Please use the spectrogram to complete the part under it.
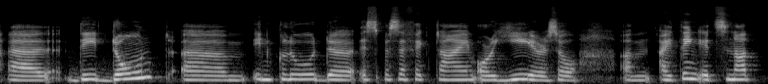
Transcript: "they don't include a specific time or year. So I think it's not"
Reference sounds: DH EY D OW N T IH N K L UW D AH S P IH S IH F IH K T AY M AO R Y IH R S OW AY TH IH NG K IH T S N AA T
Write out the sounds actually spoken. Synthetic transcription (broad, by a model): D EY D OW N T IH N K L UW D AH S P IH S IH F IH K T AY M AO R Y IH R S OW AY T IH NG K IH T S N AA T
